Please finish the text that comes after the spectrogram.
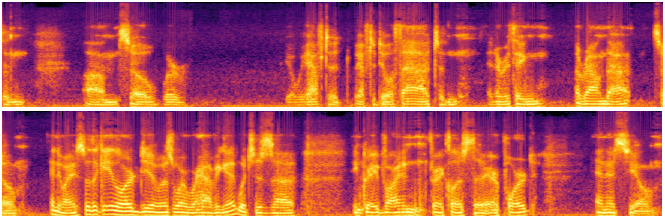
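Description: A middle-aged American man with a fairly low voice talks as a guest on a podcast. He rambles along casually and folksily, often dropping in "you know". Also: fairly bright tone, low-quality recording. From Wyoming, US. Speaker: podcast guest, convention organizer. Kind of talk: casual chat.

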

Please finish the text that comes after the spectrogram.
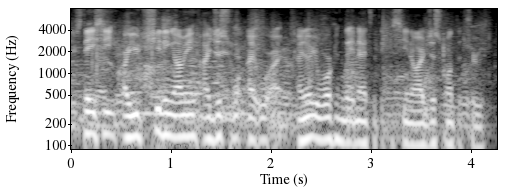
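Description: A young man live-streaming from a home room into a desk mic, talking loudly and boastfully and joking with his chat. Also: mid-range voice, very fast. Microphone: desk microphone on boom arm.

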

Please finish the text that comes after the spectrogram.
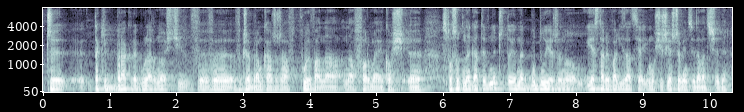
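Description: A man's voice: lowish voice, steady tone, fairly quick, dark tone. A young man interviewing a footballer, asking long, winding questions. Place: club media room, indoors. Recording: echoey room with long reverb.

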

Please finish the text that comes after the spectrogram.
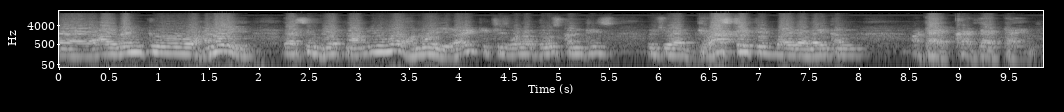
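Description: Older Indian professor, jovial and echoey. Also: male voice, a little high, slight background noise. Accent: Indian English. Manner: jovial, mixing Hindi into English, laughing at own jokes. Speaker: professor giving a guest lecture. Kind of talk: lecture with humorous asides. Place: large seminar hall. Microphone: room mic from afar. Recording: echoey hall, distant mic.

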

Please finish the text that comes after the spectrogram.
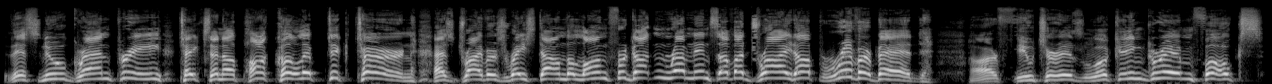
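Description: A man playing a showy TV race-show announcer in a cartoon game, with a theatrical, drawn-out delivery. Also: very high-pitched, expressive, fairly bright tone, no room sound, clean studio sound, full character voice. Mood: dramatic.

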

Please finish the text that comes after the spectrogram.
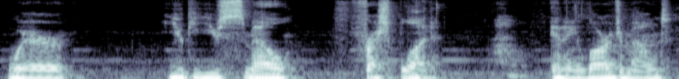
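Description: A young man narrating a horror tabletop roleplaying game as game master, with deliberate, suspenseful descriptions and dramatic pauses. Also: medium pitch, fairly even intonation, dark tone. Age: young adult. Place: indoor studio game set at a desk. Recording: music playing behind the voice. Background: background music.

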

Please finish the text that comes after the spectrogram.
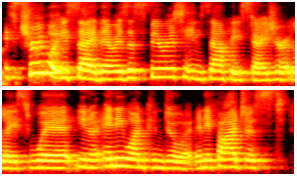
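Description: A woman's voice: a little high, a little mellow. A woman in her thirties hosting an interview over a video call, asking questions enthusiastically. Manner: enthusiastic, quick affirmations. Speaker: interview host. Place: indoors, room with plant and painting. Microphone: video call webcam.

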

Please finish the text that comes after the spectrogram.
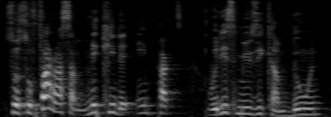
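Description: A man's voice: high-pitched, lively intonation, brisk, fairly bright tone, husky. A young man with a Ghanaian accent, a rapper chatting as an interview guest, telling stories with repetition for emphasis and switching between languages. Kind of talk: casual interview chat, mixing English and Twi. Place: small indoor radio studio.

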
